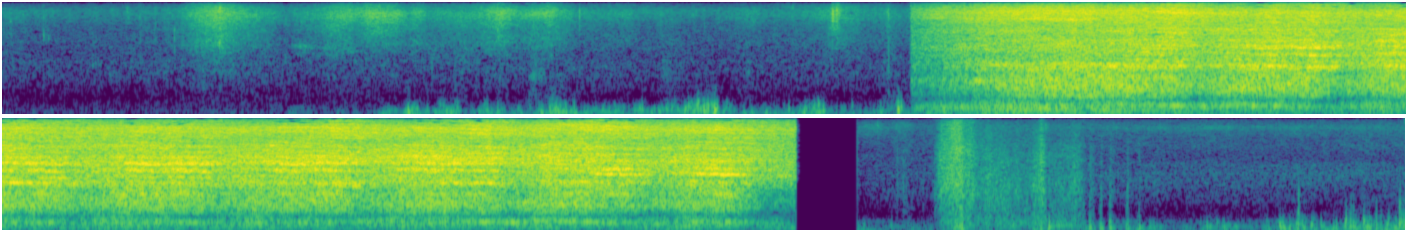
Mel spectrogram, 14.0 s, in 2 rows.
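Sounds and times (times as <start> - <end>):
train coaches rushing past: 4.6 - 11.0.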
